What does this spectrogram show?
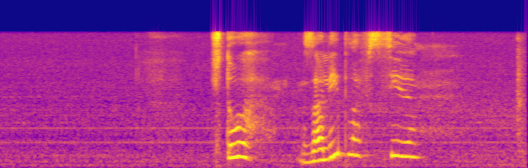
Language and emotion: Russian, neutral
